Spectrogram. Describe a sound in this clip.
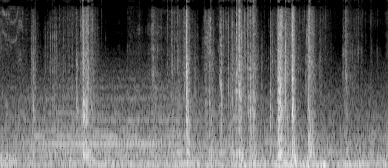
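A toy truck topples over and clatters against stone.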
